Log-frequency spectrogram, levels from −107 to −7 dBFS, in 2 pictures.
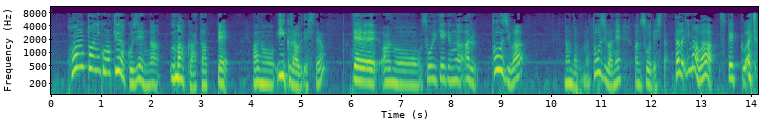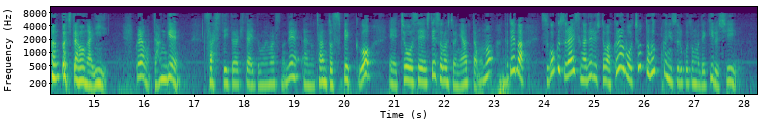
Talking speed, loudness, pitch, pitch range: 315 characters per minute, -26 LUFS, 220 Hz, 195-275 Hz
